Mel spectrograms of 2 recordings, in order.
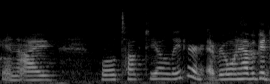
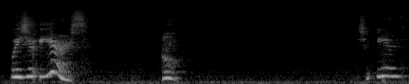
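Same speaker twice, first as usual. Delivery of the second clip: squeaky, high pet-talk voice; 9 semitones higher than usual. Real, not acted. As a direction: coo at the dog in a high voice. Baby talk to her dog.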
